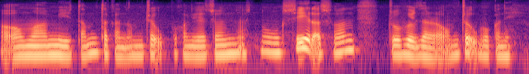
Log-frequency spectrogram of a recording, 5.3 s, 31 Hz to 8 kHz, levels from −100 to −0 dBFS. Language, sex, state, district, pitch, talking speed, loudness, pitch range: Mizo, male, Mizoram, Aizawl, 135 Hz, 295 wpm, -17 LUFS, 125-155 Hz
